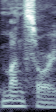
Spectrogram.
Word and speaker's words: Mansory: Mansory.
